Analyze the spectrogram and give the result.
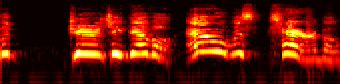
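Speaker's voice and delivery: put-on very high, loud old-time New Jersey housewife voice. Telling of being adopted by the Jersey Devil, in a 1909 New Jersey housewife voice. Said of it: "that's my New Jersey housewife from nineteen oh nine voice".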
